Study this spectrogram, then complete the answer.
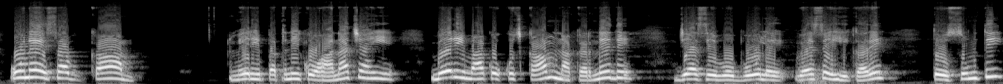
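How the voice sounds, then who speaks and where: A woman's voice: on the high side, a little mellow, voice pushed up. A woman voicing an earnest young man, a devoted son laying out demands for his future wife. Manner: earnest, matter-of-fact demands.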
